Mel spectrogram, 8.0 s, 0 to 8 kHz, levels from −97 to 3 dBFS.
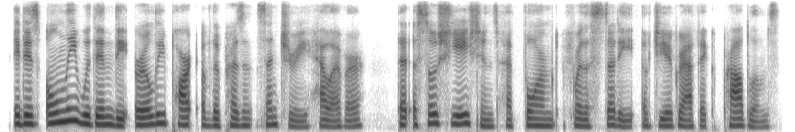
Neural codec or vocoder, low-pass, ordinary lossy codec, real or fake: autoencoder, 48 kHz, 32 numbers a frame, DAC-VAE, trained on Japanese speech; 7.2 kHz; Opus, 24 kbps; fake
